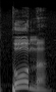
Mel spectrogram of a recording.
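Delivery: paume with a closed, rounded O; circumflex ô. Shown as a demonstration. Teacher names the new word, closed O in paume. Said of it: "accent circonflexe, ça devient".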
